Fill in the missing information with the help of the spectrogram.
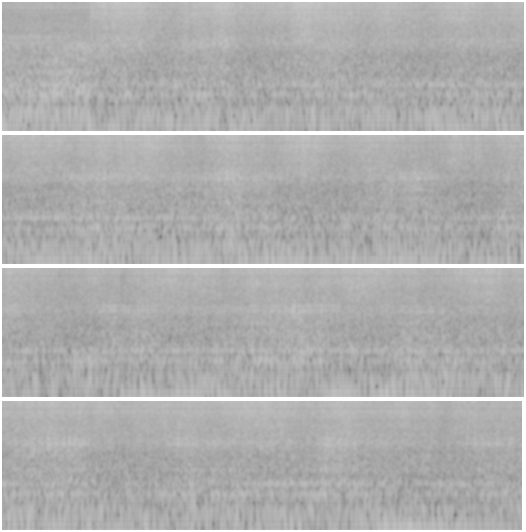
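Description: Passenger boat's engine running steadily under way with a low drone, with water rushing past the hull and wind on the microphone.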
